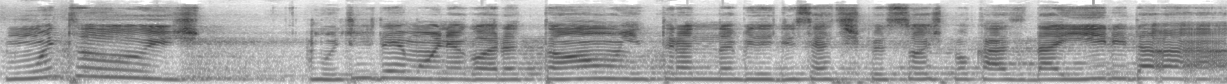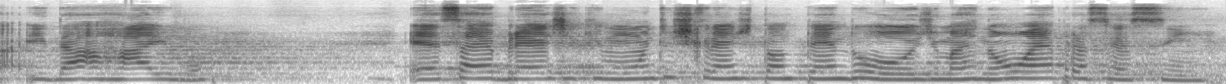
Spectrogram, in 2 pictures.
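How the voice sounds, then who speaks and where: A Brazilian woman with a fairly high voice tells her testimony in church, acting out each exchange as she goes. Her voice rings through a hall with a long reverb tail, with faint ambience behind it. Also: moderate pace. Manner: animated storytelling, reenacting dialogue. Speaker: church member giving testimony. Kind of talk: spoken testimony.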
